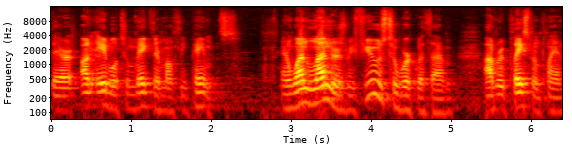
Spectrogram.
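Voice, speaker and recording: A young man, a student reader, delivering a formal scripted statement read from the page. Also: medium pitch. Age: young adult.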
